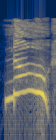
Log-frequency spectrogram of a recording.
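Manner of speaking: high, drawn-out cry of alarm. A narrator's reading. Mama stopping her daughter at the door, crying out. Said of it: "her mama cried".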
